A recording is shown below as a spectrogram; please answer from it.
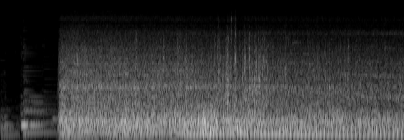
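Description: Background guitar music ends in the first half-second. Then a motorcycle engine cuts in abruptly, running steadily with a low hum under heavy wind and road noise as the bike rides along.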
